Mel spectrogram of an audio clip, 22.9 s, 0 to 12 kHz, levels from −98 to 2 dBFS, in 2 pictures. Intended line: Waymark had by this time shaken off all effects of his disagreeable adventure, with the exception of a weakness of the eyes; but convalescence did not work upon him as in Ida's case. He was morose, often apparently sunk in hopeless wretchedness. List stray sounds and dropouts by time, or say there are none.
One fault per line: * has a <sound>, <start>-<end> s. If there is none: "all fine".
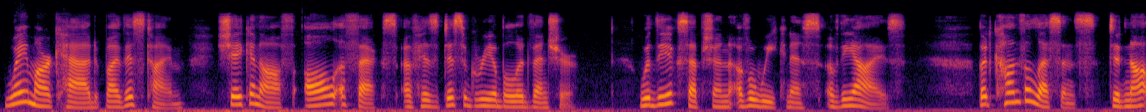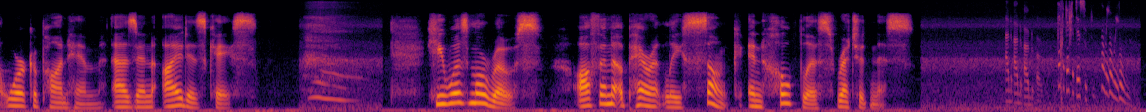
* has a sigh, 14.5-15.2 s
* has a chirp, 21.5-22.8 s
